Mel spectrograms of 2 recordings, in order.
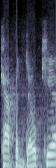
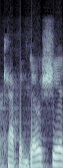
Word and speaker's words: Cappadocia: Cappadocia, or Cappadocia, depending on how you want to pronounce it, is an incredible area where you have these huge underground cities.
